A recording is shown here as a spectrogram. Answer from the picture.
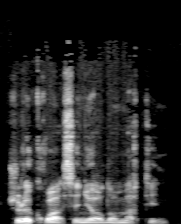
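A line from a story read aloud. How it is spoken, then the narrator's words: Gruff tone. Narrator (French): fit-il d'un ton bourru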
